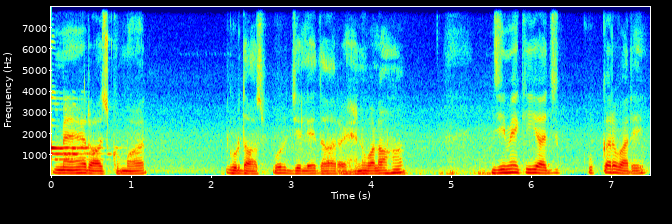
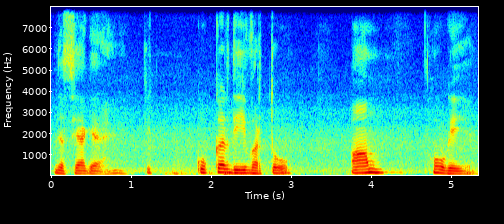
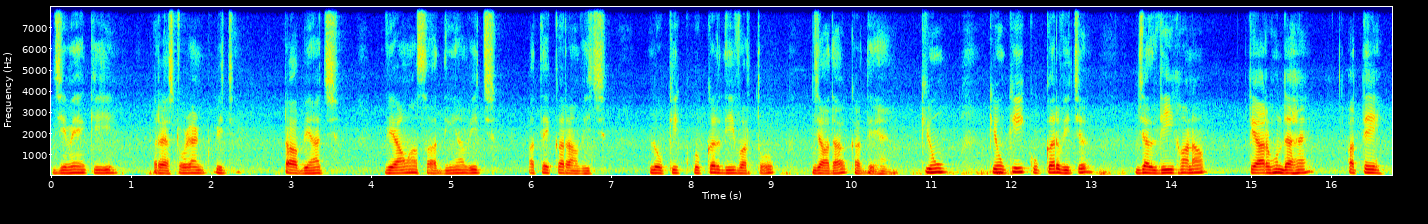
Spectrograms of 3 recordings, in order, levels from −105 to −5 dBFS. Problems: none marked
